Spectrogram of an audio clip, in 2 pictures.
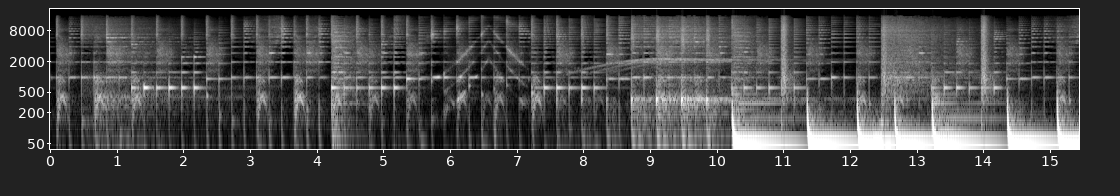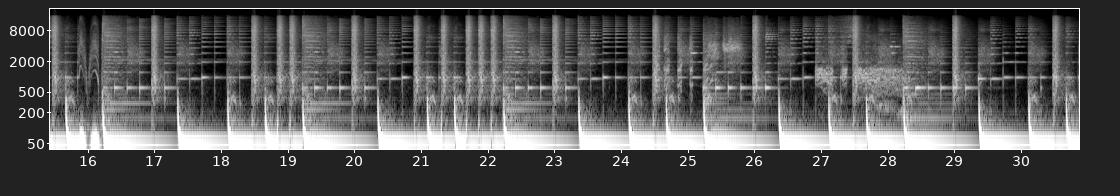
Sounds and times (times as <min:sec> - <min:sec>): Music: 0:00.0 - 0:30.8.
